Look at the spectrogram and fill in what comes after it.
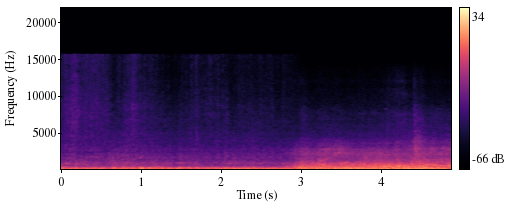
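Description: Steady low rumble of a moving passenger train heard from inside the carriage, growing louder and fuller about three seconds in.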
